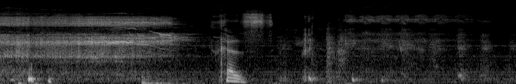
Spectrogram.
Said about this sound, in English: I'm sorry for coughing. I'm getting over a cold.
